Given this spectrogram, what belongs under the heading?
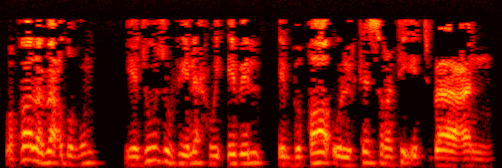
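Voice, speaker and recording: A male student reads a classical grammar text aloud in a measured, formal recitation. His voice is a little high and husky. The sound is muffled and lo-fi. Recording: dull lo-fi recording.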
